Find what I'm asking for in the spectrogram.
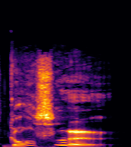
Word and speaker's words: Gosse: G-O-S-S-E. Gossy? – Sure. – Gossé? – Gossé? – Say it like Julia. – What's his first name? – Ken. – Kenneth Gossé. – Perfect. Dough.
